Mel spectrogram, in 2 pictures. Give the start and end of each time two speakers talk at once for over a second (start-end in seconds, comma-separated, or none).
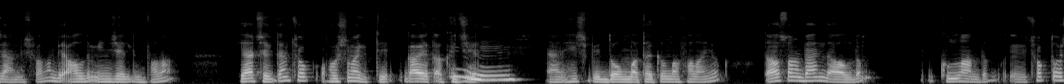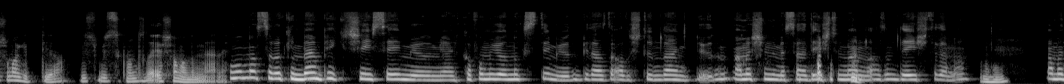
none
